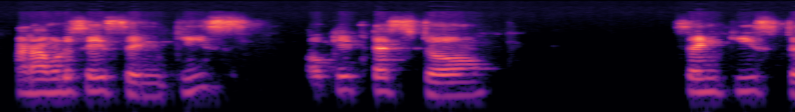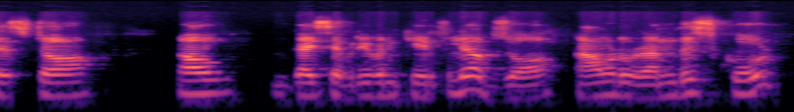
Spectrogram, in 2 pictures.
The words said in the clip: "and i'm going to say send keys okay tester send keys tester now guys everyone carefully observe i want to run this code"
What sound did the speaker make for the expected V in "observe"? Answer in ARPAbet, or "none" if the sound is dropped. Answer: B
